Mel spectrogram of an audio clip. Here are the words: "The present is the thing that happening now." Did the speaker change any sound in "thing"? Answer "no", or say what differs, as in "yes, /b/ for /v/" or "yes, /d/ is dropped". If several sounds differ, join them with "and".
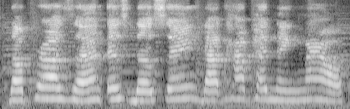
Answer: yes, /s/ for /θ/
